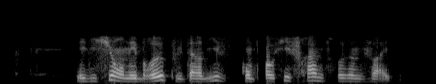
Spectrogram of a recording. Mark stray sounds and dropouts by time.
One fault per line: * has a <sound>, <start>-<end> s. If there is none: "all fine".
* has a dropout, 2.6-2.7 s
